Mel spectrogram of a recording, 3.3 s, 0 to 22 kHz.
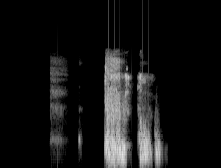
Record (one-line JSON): {"cough_length": "3.3 s", "cough_amplitude": 32768, "cough_signal_mean_std_ratio": 0.35, "survey_phase": "beta (2021-08-13 to 2022-03-07)", "age": "18-44", "gender": "Female", "wearing_mask": "No", "symptom_cough_any": true, "symptom_new_continuous_cough": true, "symptom_runny_or_blocked_nose": true, "symptom_shortness_of_breath": true, "symptom_fatigue": true, "symptom_fever_high_temperature": true, "symptom_headache": true, "symptom_change_to_sense_of_smell_or_taste": true, "symptom_loss_of_taste": true, "symptom_onset": "4 days", "smoker_status": "Never smoked", "respiratory_condition_asthma": false, "respiratory_condition_other": false, "recruitment_source": "Test and Trace", "submission_delay": "1 day", "covid_test_result": "Positive", "covid_test_method": "RT-qPCR"}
